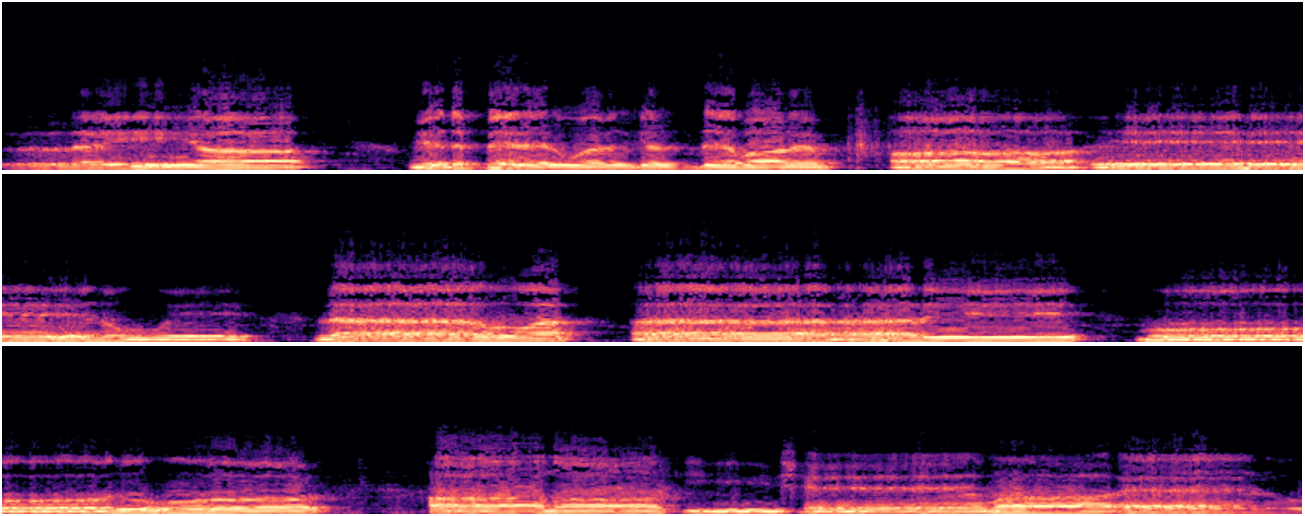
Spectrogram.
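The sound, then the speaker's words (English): A Samaritan priest cantillates the Ten Commandments in Hebrew, a solo male voice singing long, melodic chanted phrases separated by brief pauses, strong and steady throughout. “The priest is singing to speech. He is cantillating the Decalogue, and his purpose is to make the text attractive.”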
